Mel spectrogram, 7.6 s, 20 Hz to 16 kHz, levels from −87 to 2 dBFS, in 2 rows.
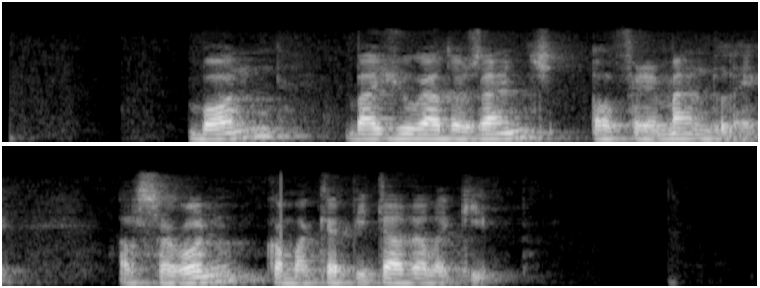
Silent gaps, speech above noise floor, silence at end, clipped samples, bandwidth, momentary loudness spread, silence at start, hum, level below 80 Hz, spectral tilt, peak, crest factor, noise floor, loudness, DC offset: none; 64 dB; 1.3 s; under 0.1%; 7.6 kHz; 16 LU; 0.95 s; none; -60 dBFS; -7.5 dB/octave; -2 dBFS; 18 dB; -82 dBFS; -19 LUFS; under 0.1%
